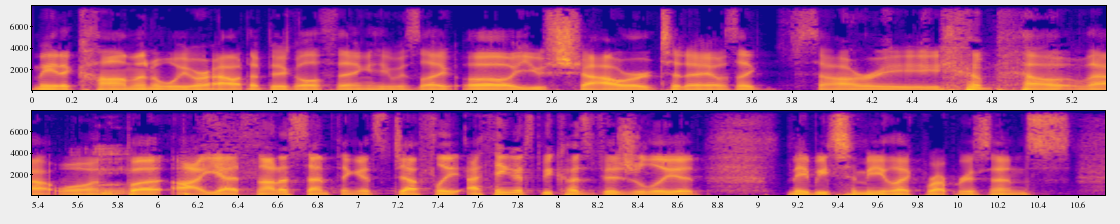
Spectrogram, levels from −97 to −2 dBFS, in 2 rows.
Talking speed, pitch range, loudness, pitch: 255 wpm, 85-100 Hz, -19 LUFS, 90 Hz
